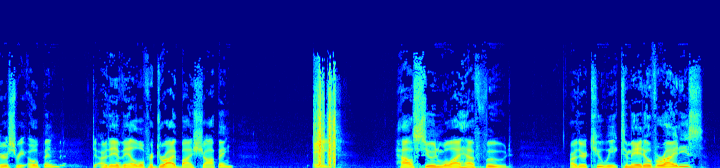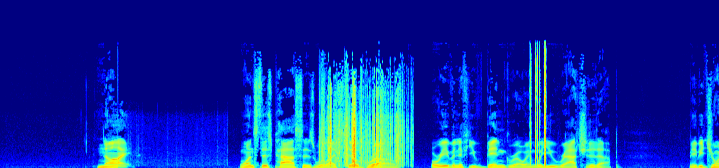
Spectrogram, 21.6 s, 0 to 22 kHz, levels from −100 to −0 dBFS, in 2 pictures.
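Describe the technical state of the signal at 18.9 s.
At 18.9 s the speech is overlaid with cable scratch noise, running from 18.74 to 18.98 s: a dense, uneven burst of scratching and rustling that sits slightly louder than the speech itself. The likely cause is a worn cable or connector being moved, its contact resistance fluctuating rapidly.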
